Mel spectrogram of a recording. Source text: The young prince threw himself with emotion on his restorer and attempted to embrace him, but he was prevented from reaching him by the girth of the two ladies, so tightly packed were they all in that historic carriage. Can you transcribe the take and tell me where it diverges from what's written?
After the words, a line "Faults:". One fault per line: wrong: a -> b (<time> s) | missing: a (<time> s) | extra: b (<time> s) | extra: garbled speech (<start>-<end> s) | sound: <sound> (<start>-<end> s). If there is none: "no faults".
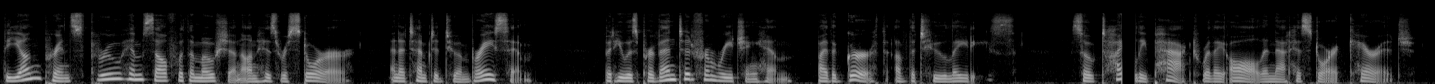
The young prince threw himself with emotion on his restorer and attempted to embrace him, but he was prevented from reaching him by the girth of the two ladies, so tightly packed were they all in that historic carriage.
Faults:
sound: dropout (11.2-11.4 s)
